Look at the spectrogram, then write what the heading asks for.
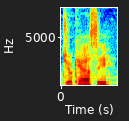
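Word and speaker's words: Jocassee: next opportunity and again here's Lake jocassi which I think is the right pronunciation uh on our left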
